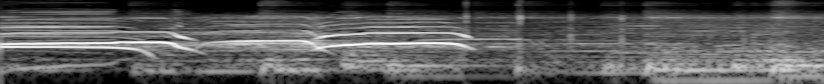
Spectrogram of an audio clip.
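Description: A live blues band with horns plays two long held notes. Each note bends up at the start and falls off at the end. After the second note ends, about two and a half seconds in, the band plays on more quietly.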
